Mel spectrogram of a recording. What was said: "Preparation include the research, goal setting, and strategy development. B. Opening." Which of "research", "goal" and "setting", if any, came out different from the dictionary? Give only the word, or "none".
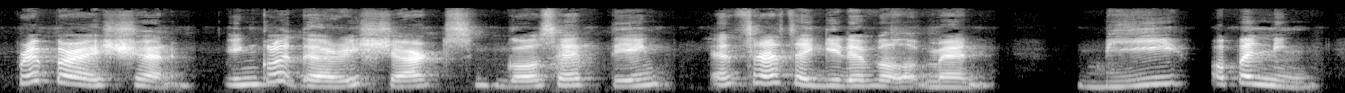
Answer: research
